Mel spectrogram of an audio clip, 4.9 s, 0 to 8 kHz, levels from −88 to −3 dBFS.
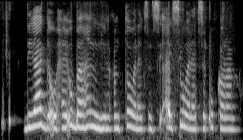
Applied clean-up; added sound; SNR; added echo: neural mask model Resemble Enhance denoiser.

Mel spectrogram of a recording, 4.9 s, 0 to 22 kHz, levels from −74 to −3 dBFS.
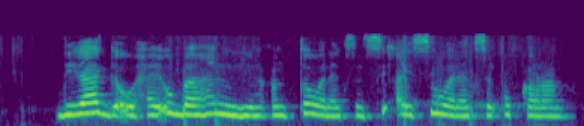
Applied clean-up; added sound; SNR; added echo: neural separator model SepFormer DNS4.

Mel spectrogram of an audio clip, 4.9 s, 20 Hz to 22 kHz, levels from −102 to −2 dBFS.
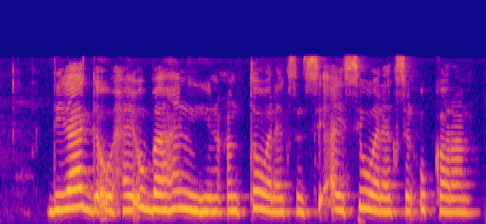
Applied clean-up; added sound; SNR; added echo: none; none; none; none.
